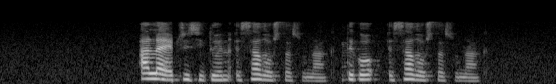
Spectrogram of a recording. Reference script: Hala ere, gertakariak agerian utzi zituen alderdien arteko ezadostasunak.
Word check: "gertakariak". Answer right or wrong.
wrong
